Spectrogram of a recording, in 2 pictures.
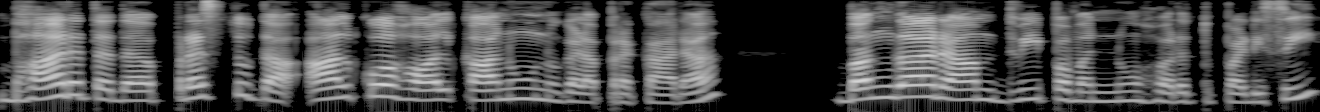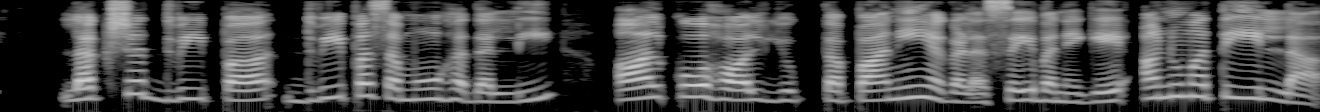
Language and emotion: Kannada, neutral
